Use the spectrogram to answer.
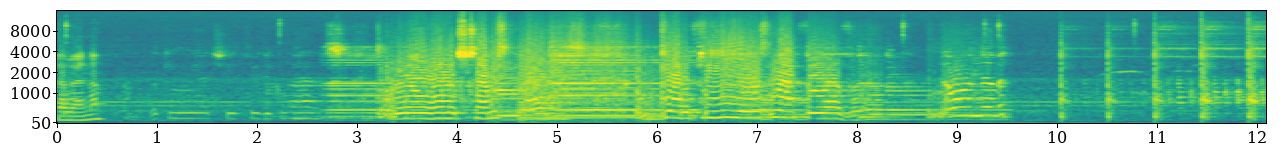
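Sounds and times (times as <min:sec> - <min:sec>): guitar music through speakers: 0:02.3 - 0:12.0.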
